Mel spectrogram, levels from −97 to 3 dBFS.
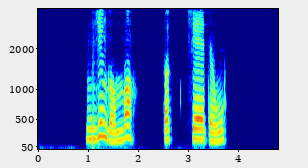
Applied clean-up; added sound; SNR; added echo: neural mask model Resemble Enhance denoiser.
